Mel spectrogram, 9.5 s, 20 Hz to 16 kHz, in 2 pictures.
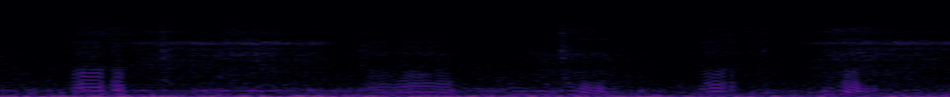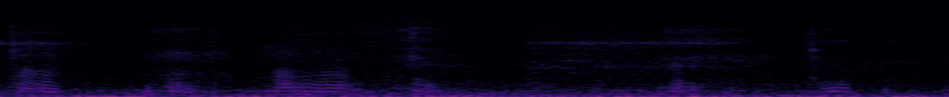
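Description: Soft, regular snorting noises with each breath, about 12 per minute, over steady low background hum; noisy nasal breathing during sleep.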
